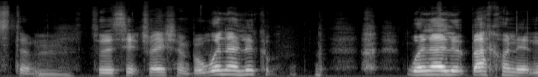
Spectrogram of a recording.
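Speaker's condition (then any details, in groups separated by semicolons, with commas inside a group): Cerebral palsy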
